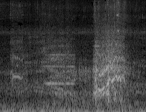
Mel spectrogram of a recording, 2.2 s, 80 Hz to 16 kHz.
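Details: Traxxas Rustler 4X4 RC truck running outdoors: over the motor whir, a short harsh ratcheting grind bursts out under power; the ring and pinion gear in the rear diff was found stripped.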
